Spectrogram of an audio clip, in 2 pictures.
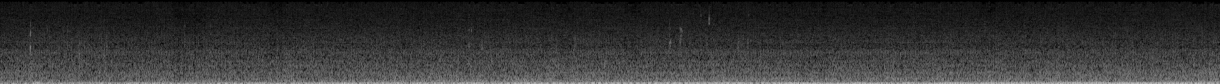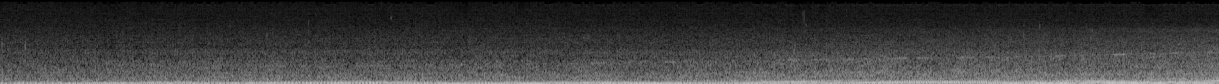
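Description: In the DCS flight simulator, a turboprop aircraft engine spools up from a hissing start into a steady, loud broadband roar, its low rumble building gradually over about twenty seconds with no talk over it.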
